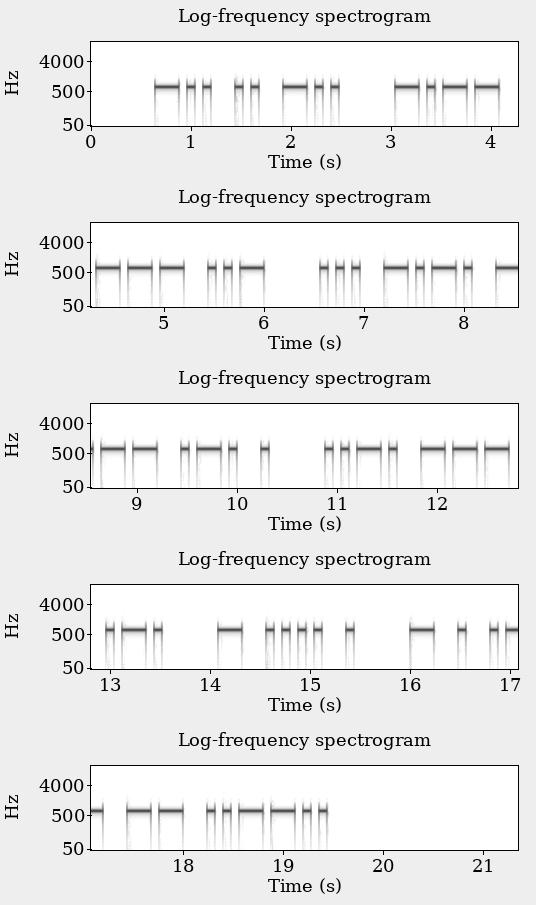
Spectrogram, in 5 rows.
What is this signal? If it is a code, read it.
Morse code, heard as a keyed tone, about 15 wpm, 700 Hz. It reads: DID YOU SCORE FOR THE TEAM?
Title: Sentences from Top 1600 Words 15wpm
